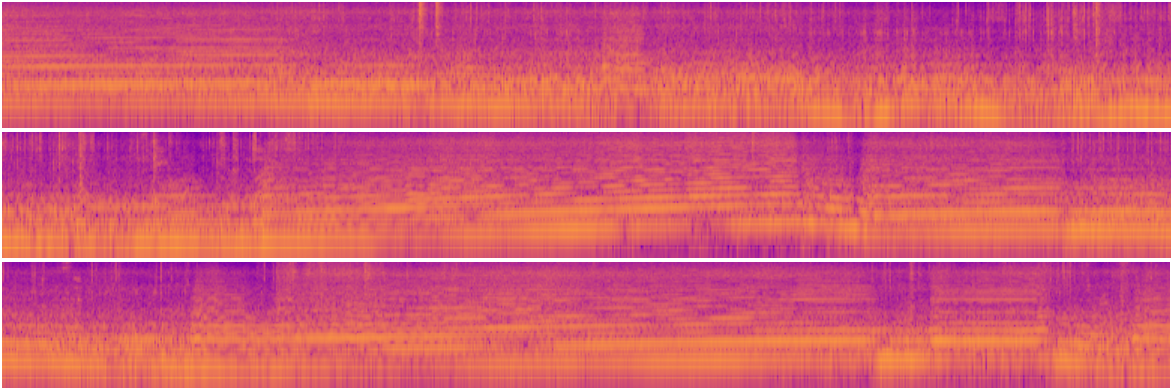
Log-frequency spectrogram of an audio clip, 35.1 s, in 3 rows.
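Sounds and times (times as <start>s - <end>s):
car engine revving from inside: 9.9s - 24.3s, 25.0s - 35.0s.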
